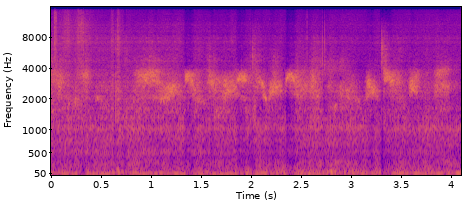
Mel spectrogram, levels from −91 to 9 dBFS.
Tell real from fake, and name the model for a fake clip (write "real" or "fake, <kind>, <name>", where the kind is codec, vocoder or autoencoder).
fake, autoencoder, DAC-VAE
